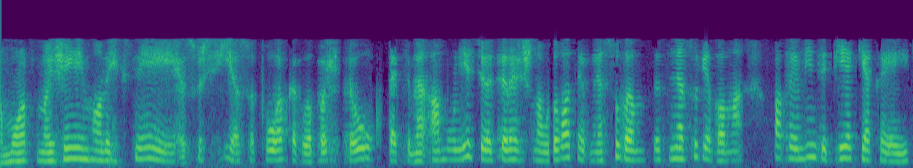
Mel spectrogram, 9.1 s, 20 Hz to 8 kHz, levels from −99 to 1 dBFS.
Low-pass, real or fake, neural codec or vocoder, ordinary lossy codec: 7.2 kHz; fake; codec, 16 kHz in and 24 kHz out, 0.8 kbps, FocalCodec, streaming, 65536 codes; AAC, 16 kbps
